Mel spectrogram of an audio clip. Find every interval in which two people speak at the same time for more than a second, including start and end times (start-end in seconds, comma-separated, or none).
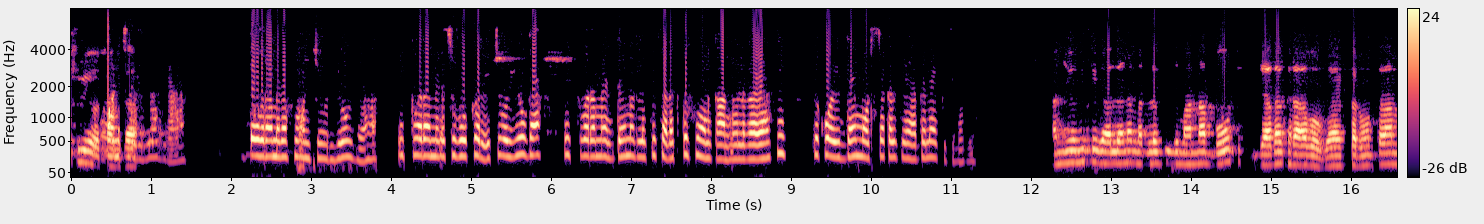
none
